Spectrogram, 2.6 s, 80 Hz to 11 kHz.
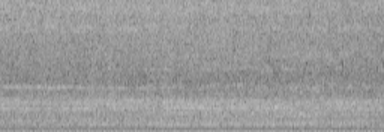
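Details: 1993 Pontiac Firebird 3400 V6 after replacing the serpentine belt and idler pulley, with a temporary vacuum-leak fix. Even, steady idle with a smooth low hum and no chirp, squeal or ticking from the belt drive; normal idle.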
